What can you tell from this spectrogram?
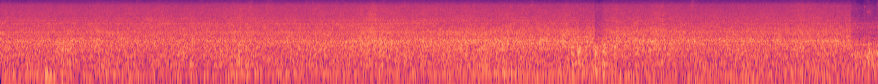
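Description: Sleeper coach of an Indian Railways express train running at speed, heard from its open door: a steady rumble of the wheels on the track.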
